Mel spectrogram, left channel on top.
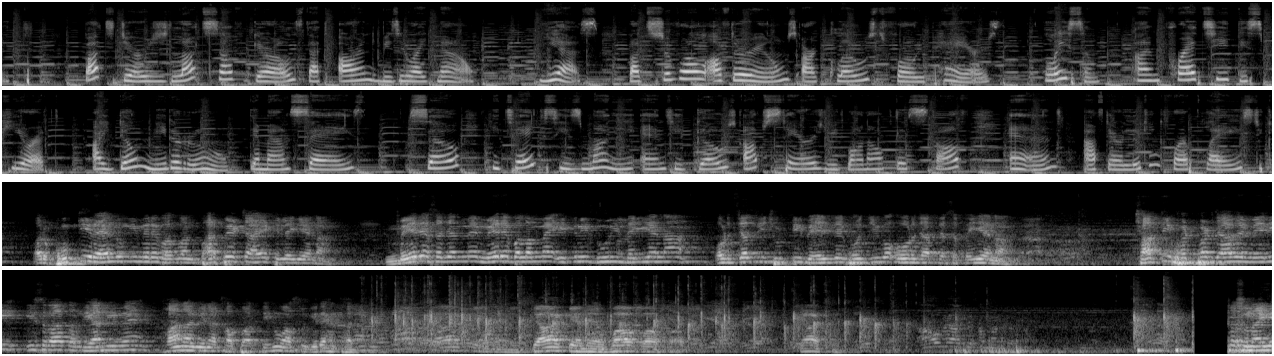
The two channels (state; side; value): different; both; correlation 0.00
